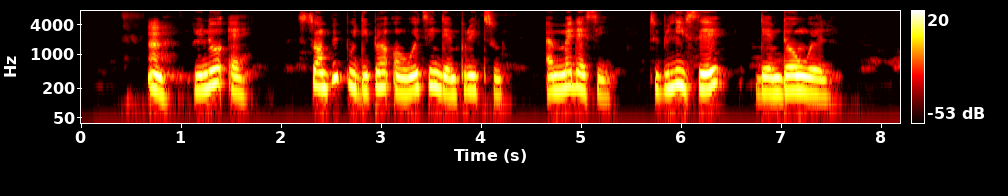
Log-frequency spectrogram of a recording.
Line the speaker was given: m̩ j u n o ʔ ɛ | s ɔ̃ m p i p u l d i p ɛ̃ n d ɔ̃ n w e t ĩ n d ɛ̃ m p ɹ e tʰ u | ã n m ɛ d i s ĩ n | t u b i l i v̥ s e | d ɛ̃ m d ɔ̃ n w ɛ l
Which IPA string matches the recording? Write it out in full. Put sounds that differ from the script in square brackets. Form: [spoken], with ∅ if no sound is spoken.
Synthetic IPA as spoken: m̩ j u n o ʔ ɛ | s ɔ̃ m p i p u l d i p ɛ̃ n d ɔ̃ n w e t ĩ n d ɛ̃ m p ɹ e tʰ u | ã n m ɛ d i s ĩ n | t u b i l i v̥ s e | d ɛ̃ m d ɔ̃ n w ɛ l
